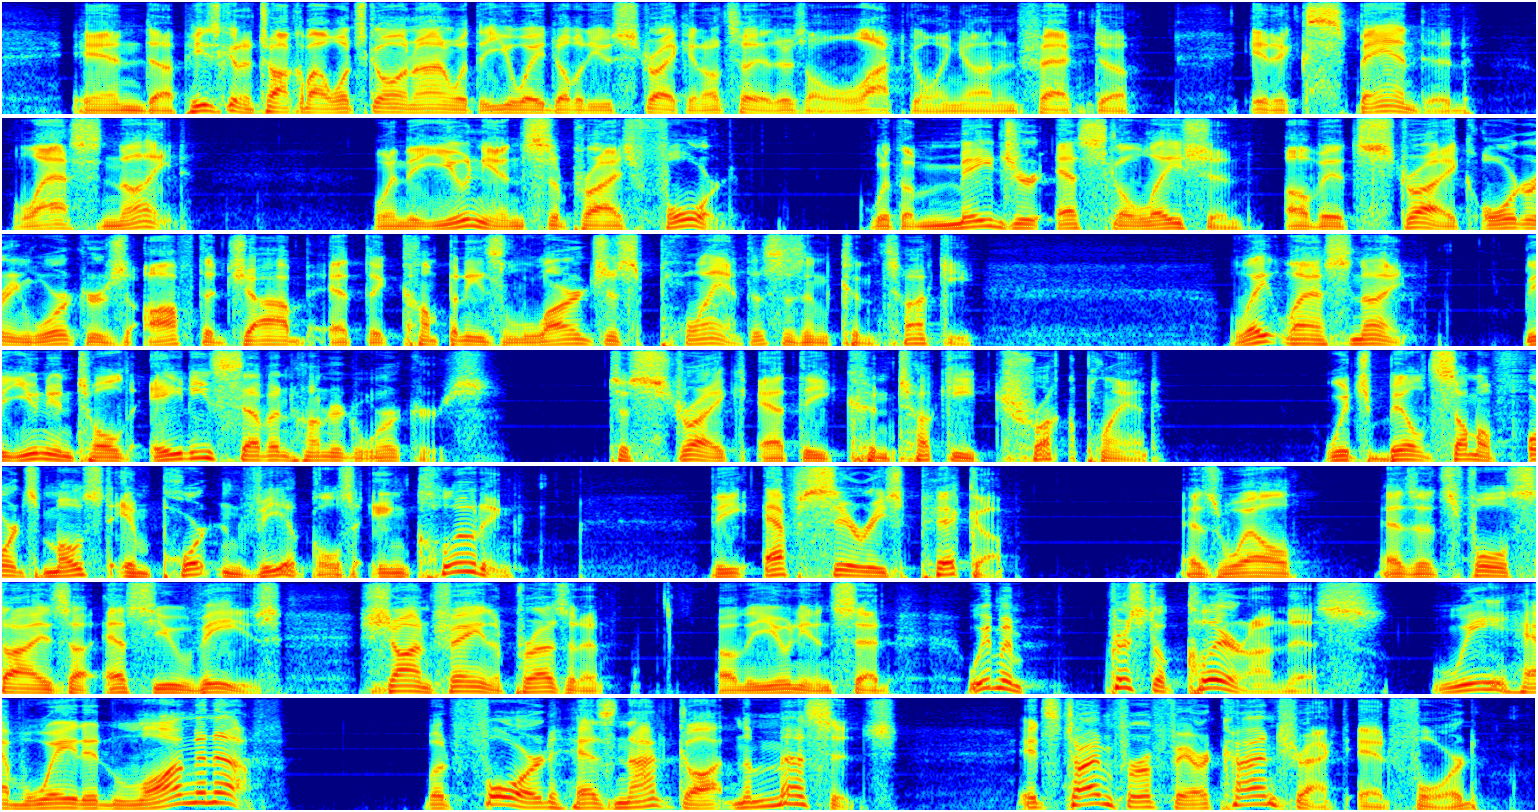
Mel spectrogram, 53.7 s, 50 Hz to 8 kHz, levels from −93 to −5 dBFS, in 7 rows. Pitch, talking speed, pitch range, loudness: 100 Hz, 140 wpm, 85-115 Hz, -21 LUFS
